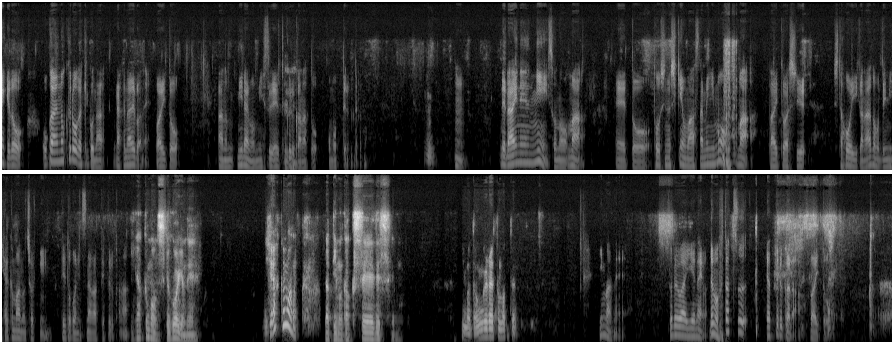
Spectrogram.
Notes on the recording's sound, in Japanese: 音声が聞き取りづらい等々、気になるところはありますが、徐々に改善していこうと思います。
